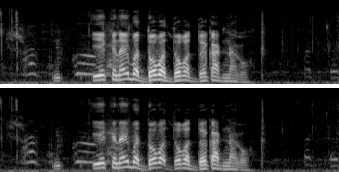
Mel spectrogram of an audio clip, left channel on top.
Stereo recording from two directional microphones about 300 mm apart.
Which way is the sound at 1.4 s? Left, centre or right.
Left.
